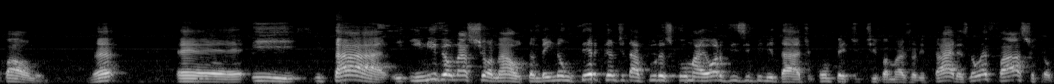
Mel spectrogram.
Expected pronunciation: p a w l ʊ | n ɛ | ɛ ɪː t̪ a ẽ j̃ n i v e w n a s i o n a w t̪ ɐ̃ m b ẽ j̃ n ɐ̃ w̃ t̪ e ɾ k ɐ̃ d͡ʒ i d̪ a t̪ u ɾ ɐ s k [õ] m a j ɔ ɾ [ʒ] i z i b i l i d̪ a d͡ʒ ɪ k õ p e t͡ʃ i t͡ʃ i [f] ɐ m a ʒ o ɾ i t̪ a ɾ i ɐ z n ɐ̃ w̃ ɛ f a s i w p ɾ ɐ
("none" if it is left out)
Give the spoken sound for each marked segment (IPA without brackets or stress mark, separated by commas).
õ, v, v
